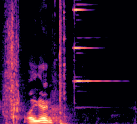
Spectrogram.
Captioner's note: Klingeln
